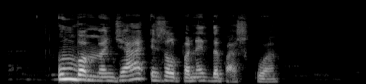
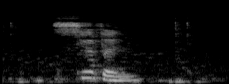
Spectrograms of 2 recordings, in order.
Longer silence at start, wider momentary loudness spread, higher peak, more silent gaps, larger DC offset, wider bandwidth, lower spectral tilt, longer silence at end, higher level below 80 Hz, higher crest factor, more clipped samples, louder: first, 0.6 s vs 0.1 s; second, 18 LU vs 21 LU; first, -4 dBFS vs -12 dBFS; neither; neither; about the same, 11 kHz vs 10 kHz; first, -5.5 dB/octave vs -3.5 dB/octave; first, 0.9 s vs 0.3 s; second, -76 dBFS vs -68 dBFS; about the same, 20 dB vs 18 dB; neither; first, -21 LUFS vs -26 LUFS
